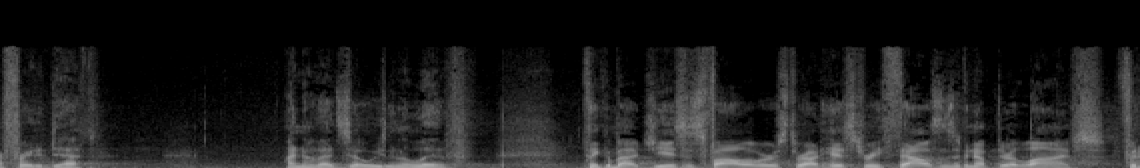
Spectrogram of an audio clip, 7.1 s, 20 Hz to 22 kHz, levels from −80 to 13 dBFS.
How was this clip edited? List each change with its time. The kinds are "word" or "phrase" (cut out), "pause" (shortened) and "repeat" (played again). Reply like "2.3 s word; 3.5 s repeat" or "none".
2.4 s word; 6.0 s phrase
